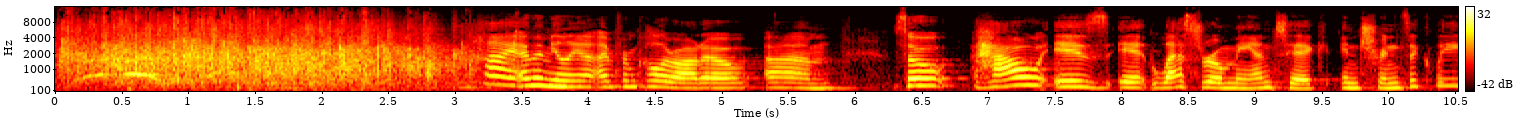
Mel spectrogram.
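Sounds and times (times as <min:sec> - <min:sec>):
live audience applause: 0:00.0 - 0:03.4
speech: 0:03.2 - 0:10.5.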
